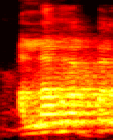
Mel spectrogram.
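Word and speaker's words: الله أكبر: আল্লাহু আকবার উচ্চারণ করার সময় আকবরের রাকে টেনে পড়া ঠিক হবে কিনা? না, ঠিক হবে কেন? তাকবীরের সাথে বলতে হবে আল্লাহু আকবার, আল্লাহু আকবার, এরকম বলা যাবে না।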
